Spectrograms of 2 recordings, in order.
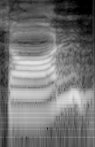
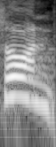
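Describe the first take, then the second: First: The word is said with a rising tone. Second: The word is said with a falling tone. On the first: "สอนเสียงจัตวา" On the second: "อ่านซ่อนเสียงโท"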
